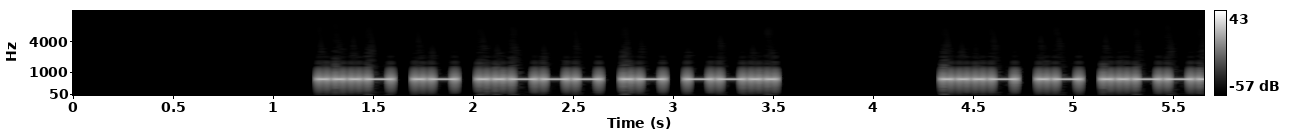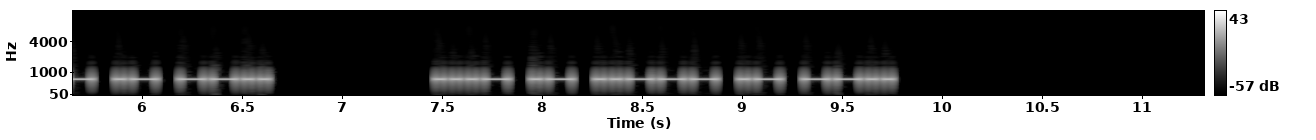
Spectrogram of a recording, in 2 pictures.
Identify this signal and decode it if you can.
Morse code, heard as a keyed tone, about 30 wpm, 700 Hz. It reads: VA2AZ VA2AZ VA2AZ
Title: DXCC-100 Call Signs - 5 Characters - Repeated 3x - 30wpm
